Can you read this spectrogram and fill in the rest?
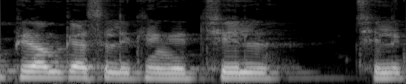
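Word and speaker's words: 칠: उसके बाद है जी 70, 70 को फिर हम कैसे लिखेंगे, छिल, छिल का मतलब 7 और शिप का मतलब 10, यानी कि 7 10 होंगे तो ये 70 बन गया।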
